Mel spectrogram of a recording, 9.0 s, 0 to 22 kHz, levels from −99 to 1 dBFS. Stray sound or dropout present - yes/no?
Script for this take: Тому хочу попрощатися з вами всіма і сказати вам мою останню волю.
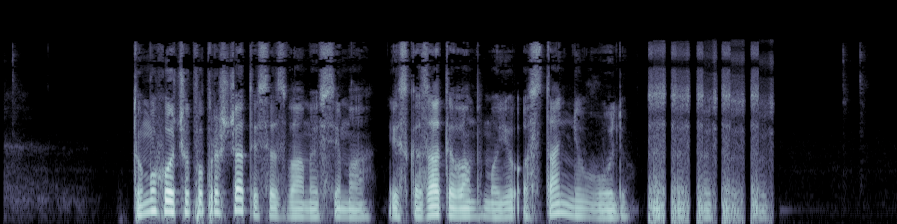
yes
